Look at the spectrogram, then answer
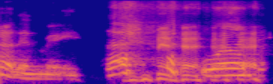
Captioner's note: laughing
